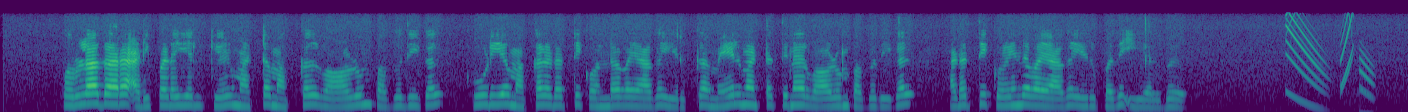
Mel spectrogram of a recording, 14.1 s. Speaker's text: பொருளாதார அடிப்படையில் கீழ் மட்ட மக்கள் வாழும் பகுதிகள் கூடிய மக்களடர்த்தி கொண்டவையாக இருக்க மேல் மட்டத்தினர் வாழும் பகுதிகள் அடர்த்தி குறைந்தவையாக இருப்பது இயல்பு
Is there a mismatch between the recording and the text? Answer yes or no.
no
